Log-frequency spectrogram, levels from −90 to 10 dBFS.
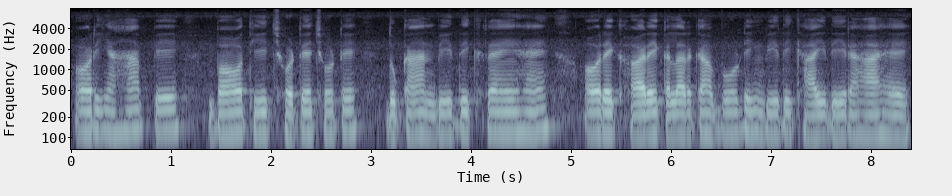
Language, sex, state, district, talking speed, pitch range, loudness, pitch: Hindi, male, Bihar, Kaimur, 165 wpm, 110-120 Hz, -21 LUFS, 120 Hz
